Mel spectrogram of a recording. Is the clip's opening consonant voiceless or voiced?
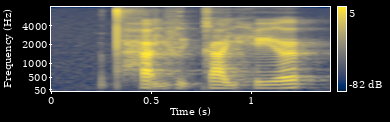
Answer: voiceless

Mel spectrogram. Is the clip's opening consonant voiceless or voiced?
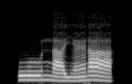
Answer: voiced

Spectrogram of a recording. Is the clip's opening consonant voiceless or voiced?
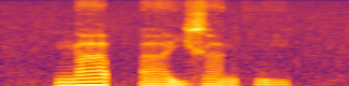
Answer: voiced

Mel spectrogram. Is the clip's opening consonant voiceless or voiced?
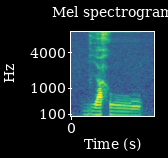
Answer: voiced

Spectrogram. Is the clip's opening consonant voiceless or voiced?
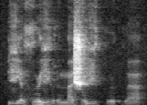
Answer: voiced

